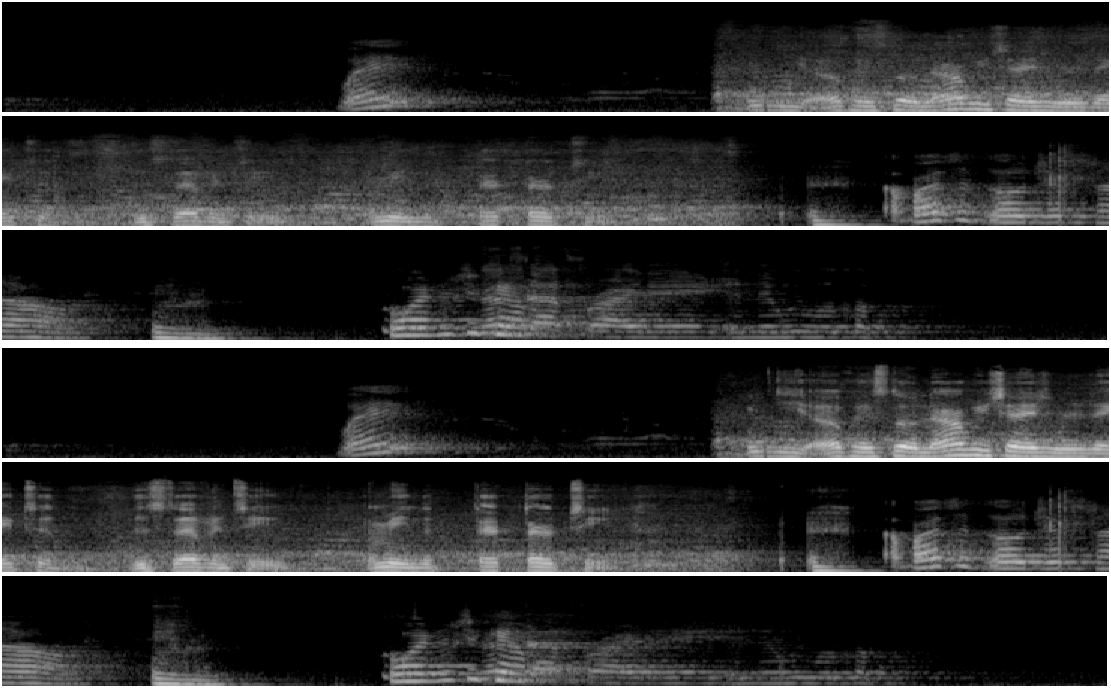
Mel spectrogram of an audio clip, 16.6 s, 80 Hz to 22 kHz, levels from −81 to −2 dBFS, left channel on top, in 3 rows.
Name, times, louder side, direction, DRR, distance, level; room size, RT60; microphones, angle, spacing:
voice 1, 1.7-2.1 3.0-3.1 9.9-11.5 13.0-13.8, right 1 dB, 15° right, 1.0 m, -35 dB
sound 1, 3.5-9.2, left 1 dB, 20° left, 2.5 m, -39 dB
voice 2, 3.7-7.0 7.3-8.8 9.6-9.8 11.8-12.2, right 5 dB, 80° right, 0.5 m, -28 dB
voice 3, 13.5-15.4, left 2 dB, 75° left, 3.1 m, -43 dB
15.0 x 13.0 x 7.3 m
head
